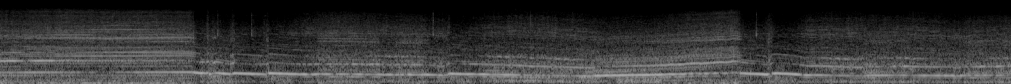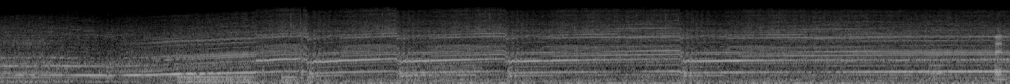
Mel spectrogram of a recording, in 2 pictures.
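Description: A McLaren MP4/22 Formula 1 car in a racing sim, its high-pitched engine screaming continuously at high revs and dipping briefly on downshifts before climbing again, loud and steady throughout.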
